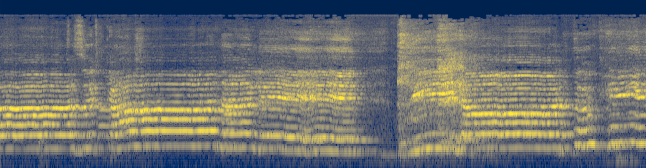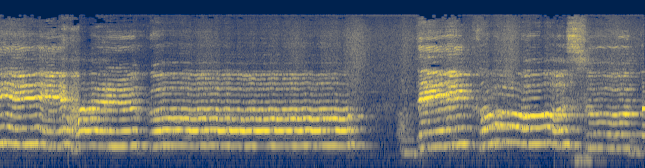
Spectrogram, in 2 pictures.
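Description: Female voice singing a Nepalese song into a handheld microphone, in long held phrases that bend and glide in pitch, with two brief breaks for breath about four and ten seconds in.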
